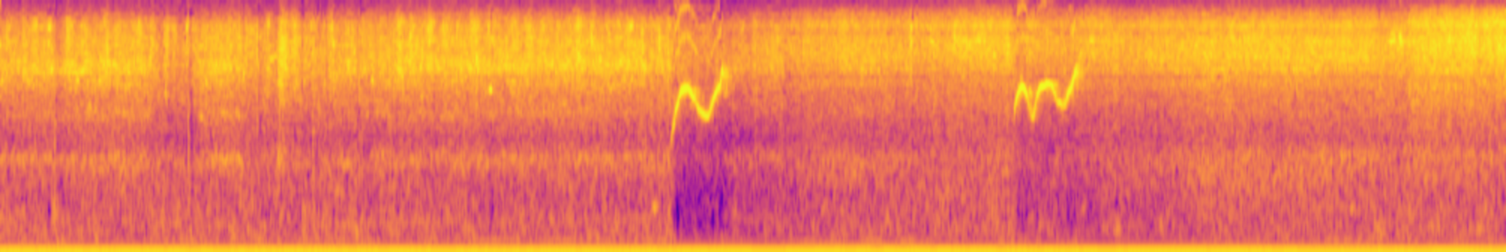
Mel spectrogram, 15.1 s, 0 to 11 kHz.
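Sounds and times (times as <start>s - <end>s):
steady vehicle noise: 0.0s - 15.0s
man whistling: 6.6s - 7.4s, 10.1s - 10.9s.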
